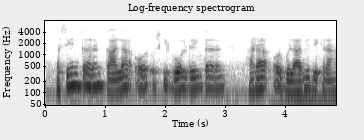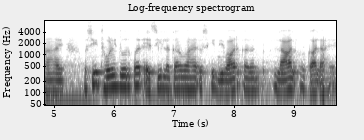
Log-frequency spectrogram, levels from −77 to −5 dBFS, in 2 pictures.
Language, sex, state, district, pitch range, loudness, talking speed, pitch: Hindi, male, Chhattisgarh, Raigarh, 110-135 Hz, -26 LUFS, 205 wpm, 125 Hz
